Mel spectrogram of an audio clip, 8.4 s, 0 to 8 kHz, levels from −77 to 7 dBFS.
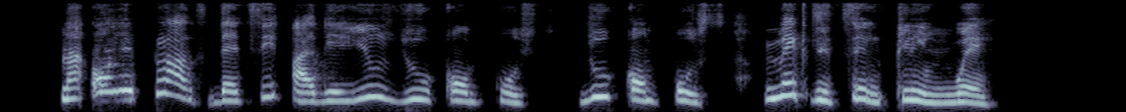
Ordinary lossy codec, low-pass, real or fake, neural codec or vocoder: none; 7.2 kHz; fake; codec, 24 kHz, 1 kbps, SNAC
